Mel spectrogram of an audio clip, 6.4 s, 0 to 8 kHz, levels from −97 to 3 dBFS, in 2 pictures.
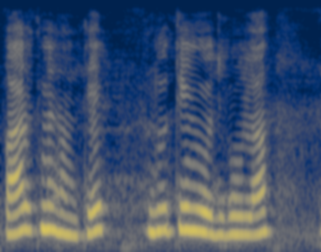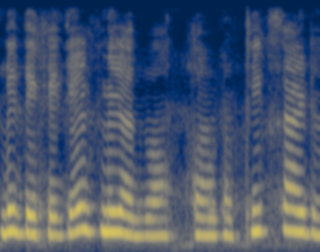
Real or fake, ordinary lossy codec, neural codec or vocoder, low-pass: fake; none; codec, 44.1 kHz, 3.4 kbps, Pupu-Codec; 7.2 kHz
